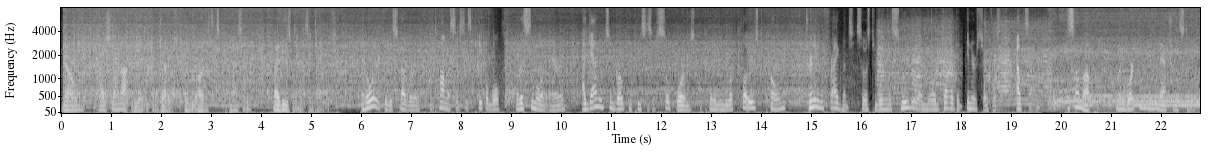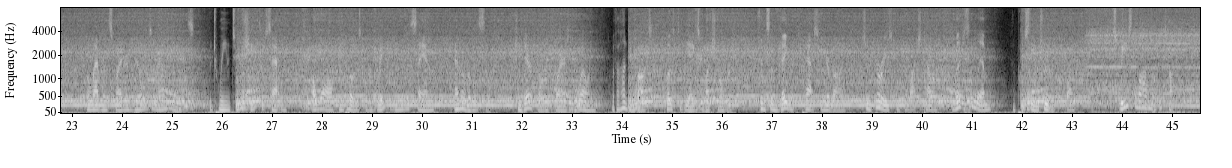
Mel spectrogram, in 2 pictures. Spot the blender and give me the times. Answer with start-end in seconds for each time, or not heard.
0.0-45.5.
